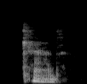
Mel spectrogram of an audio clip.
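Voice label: "cad", British English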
